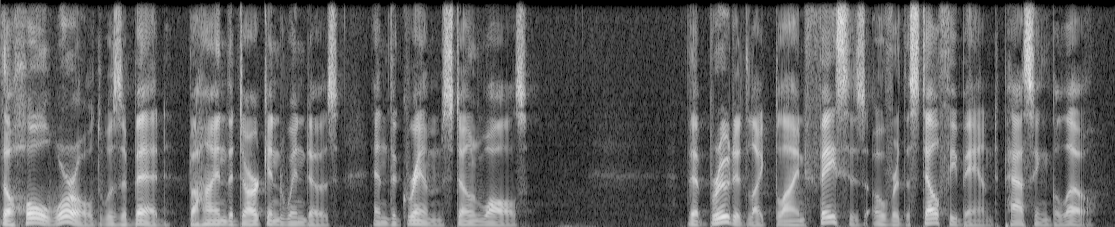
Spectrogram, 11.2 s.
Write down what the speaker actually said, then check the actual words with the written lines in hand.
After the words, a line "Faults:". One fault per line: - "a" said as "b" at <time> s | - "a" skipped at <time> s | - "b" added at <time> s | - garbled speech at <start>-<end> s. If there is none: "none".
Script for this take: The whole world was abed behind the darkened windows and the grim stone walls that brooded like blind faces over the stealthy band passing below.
The whole world was abed behind the darkened windows and the grim stone walls that brooded like blind faces over the stealthy band passing below.
Faults:
none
